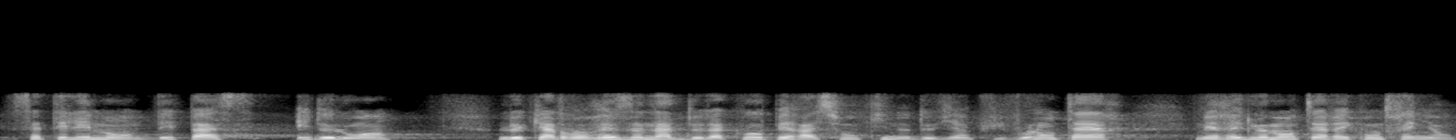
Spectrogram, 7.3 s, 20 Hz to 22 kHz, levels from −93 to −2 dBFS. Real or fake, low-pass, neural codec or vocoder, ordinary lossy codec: fake; 7.2 kHz; codec, 16 kHz, 6 kbps, DAC; none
